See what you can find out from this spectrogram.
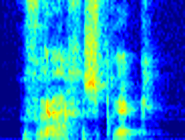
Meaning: media interview
- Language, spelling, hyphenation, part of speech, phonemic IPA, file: Dutch, vraaggesprek, vraag‧ge‧sprek, noun, /ˈvraxəˌsprɛk/, Nl-vraaggesprek.ogg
